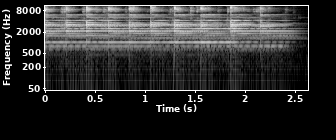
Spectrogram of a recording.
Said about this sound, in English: So I've seen these called elephant bells. I have also seen them just called claw bells.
